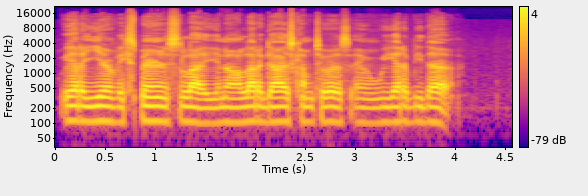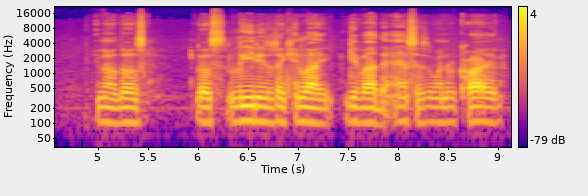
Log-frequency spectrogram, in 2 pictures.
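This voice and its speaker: Young male athlete with a flat, halting delivery. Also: fairly low pitch, dry recording. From Australia. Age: young adult. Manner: halting, full of fillers like "uh" and "like". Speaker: college basketball player. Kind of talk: casual interview answers.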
